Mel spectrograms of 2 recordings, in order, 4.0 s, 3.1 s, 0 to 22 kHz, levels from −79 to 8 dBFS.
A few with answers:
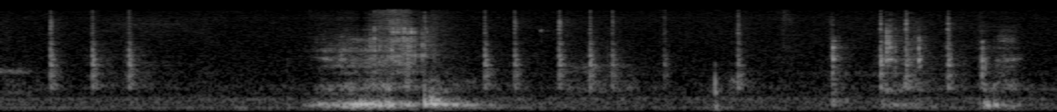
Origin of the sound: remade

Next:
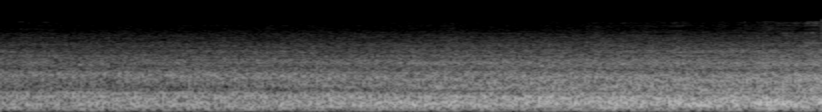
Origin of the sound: remade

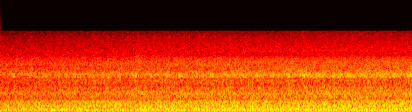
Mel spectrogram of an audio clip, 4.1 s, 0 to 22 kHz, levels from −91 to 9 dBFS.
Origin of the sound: recorded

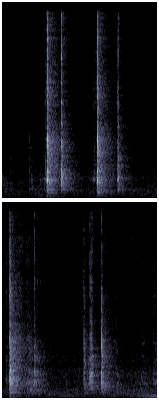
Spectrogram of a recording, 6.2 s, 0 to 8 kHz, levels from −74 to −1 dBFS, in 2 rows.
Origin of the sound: remade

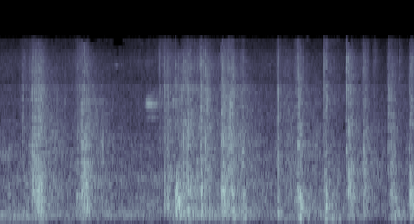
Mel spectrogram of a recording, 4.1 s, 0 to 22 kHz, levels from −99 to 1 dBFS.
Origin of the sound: recorded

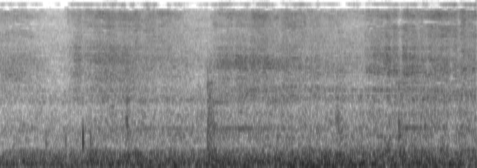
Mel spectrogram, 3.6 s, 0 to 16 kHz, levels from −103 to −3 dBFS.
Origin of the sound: remade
